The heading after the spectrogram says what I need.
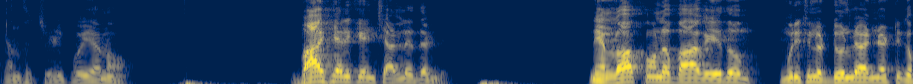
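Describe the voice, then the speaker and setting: Male preacher, high-pitched voice, middle-aged, dramatic swings from forceful to hushed, rhetorical sermon delivery. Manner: emphatic, rhetorical questions, swings from loud to hushed.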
